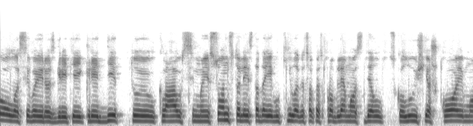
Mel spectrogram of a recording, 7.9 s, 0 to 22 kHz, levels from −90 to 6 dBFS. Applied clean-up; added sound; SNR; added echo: neural mask model Resemble Enhance denoiser.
